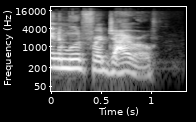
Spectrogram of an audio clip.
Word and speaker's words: gyro: Now you guys got me in the mood for a gyro. Nope, it's not euros. It's gyros. Gyro. G Y R O.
